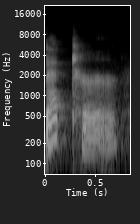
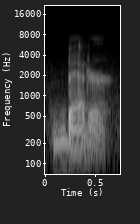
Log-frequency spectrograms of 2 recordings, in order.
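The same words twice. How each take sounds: First: The middle sound is a clear, crisp T. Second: The middle sound is a soft D. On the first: The speaker calls it wrong. "So it's not better" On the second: The speaker calls it right. "the T becomes a D"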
